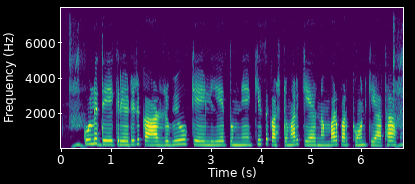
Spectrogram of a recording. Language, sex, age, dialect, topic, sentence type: Hindi, female, 25-30, Garhwali, banking, statement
